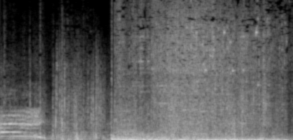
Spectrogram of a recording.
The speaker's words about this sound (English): They run for cover as the parachute bomb hits nearby.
